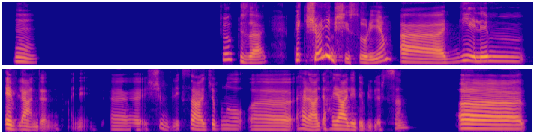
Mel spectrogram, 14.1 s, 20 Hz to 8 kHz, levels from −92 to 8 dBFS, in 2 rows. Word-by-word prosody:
Hımm. 190 Hz, -5 st, -6 dB, 2.4 s
Çok 285 Hz, 0 st, -7 dB
güzel. 150 Hz, -7 st, -4 dB, 0.4 s
Peki, 265 Hz, -3 st, -2 dB
şöyle 430 Hz, +10 st, +6 dB
bir -, -, -4 dB
şey 175 Hz, -, -4 dB
sorayım. 165 Hz, -, -4 dB
Aaa, 165 Hz, -5 st, +1 dB, 0.2 s
diyelim, 220 Hz, -2 st, +4 dB, 0.6 s
evlendin. 165 Hz, -2 st, -1 dB, 0.2 s
Hani, -, -, -21 dB, 0.4 s
eee, 155 Hz, -1 st, -12 dB
şimdilik -, -, -17 dB
sadece 155 Hz, +4 st, -4 dB
bunu, 180 Hz, -1 st, -15 dB
aaa, 160 Hz, -2 st, -5 dB
herhâlde 155 Hz, -6 st, -2 dB
hayal 175 Hz, -3 st, +1 dB
edebilirsin. 120 Hz, -, -11 dB, 0.6 s
Aaa, 195 Hz, -2 st, +5 dB
175 Hz, 90 wpm, -23 LUFS, 155-200 Hz, 2.4 s, şöyle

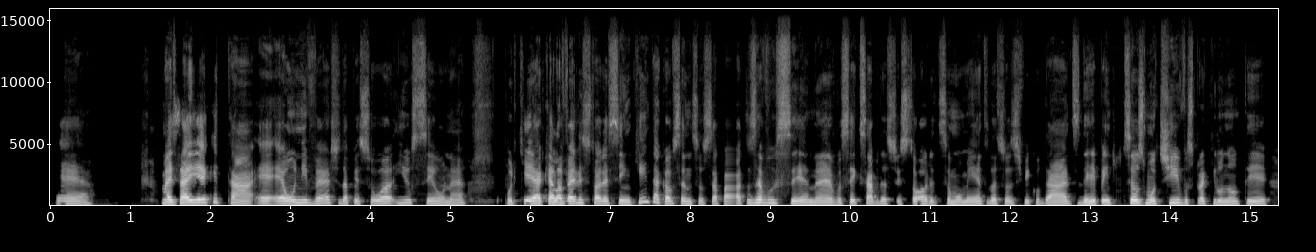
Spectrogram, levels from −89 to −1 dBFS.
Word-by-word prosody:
É. 185 Hz, -2 st, -4 dB, 0.9 s
Mas 230 Hz, 0 st, +3 dB
aí 230 Hz, +1 st, +8 dB
é 255 Hz, -, +6 dB
que 285 Hz, +3 st, -5 dB
tá, 210 Hz, -7 st, -1 dB
é 205 Hz, 0 st, 0 dB
é, 210 Hz, -, +6 dB
o -, -, +5 dB
universo 225 Hz, 0 st, 0 dB
da 215 Hz, -, -1 dB
pessoa 215 Hz, +3 st, -1 dB
e 225 Hz, -1 st, -5 dB
o -, -, -4 dB
seu, 185 Hz, -5 st, -4 dB
né. 180 Hz, +2 st, -6 dB, 0.5 s
Porque 195 Hz, +2 st, -1 dB
é 210 Hz, +1 st, +7 dB
aquela 210 Hz, 0 st, +5 dB
velha 220 Hz, +4 st, +3 dB
história 220 Hz, -4 st, 0 dB
assim, 205 Hz, +1 st, -1 dB
quem 280 Hz, -, -3 dB
está 300 Hz, -4 st, -1 dB
calçando 205 Hz, -3 st, -1 dB
seus 185 Hz, -2 st, -9 dB
sapatos 180 Hz, +5 st, -4 dB
é 240 Hz, -, +6 dB
você, 215 Hz, -2 st, -1 dB
né, 195 Hz, 0 st, 0 dB
você 180 Hz, +6 st, -3 dB
que 230 Hz, -, -15 dB
sabe 215 Hz, -7 st, -1 dB
da 175 Hz, 0 st, -2 dB
sua 170 Hz, +1 st, -11 dB
história, 185 Hz, +1 st, -2 dB
do -, -, -22 dB
seu 190 Hz, -, -4 dB
momento, 180 Hz, 0 st, -2 dB
das 175 Hz, -1 st, -2 dB
suas 175 Hz, -2 st, -5 dB
dificuldades, 180 Hz, 0 st, -2 dB
de 175 Hz, +1 st, +1 dB
repente, 205 Hz, +1 st, +2 dB
os -, -, -19 dB
seus 230 Hz, -3 st, +5 dB
motivos 210 Hz, +1 st, 0 dB
para 200 Hz, -1 st, -2 dB
aquilo 195 Hz, +1 st, -3 dB
não 190 Hz, -1 st, -1 dB
ter 175 Hz, -4 st, -1 dB
200 Hz, 200 wpm, -24 LUFS, 185-220 Hz, 0.9 s, aí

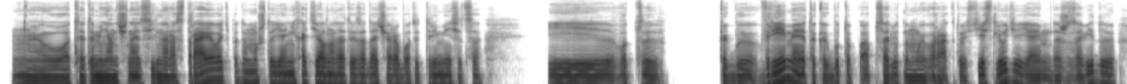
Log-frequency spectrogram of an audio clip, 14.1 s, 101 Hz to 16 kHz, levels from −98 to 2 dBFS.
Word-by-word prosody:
М, 85 Hz, +1 st, -4 dB
э, 80 Hz, -1 st, +1 dB
вот 80 Hz, +1 st, 0 dB
это 85 Hz, 0 st, 0 dB
меня 80 Hz, 0 st, +4 dB
начинает 80 Hz, 0 st, +1 dB
сильно 85 Hz, 0 st, +1 dB
расстраивать, 100 Hz, +10 st, +2 dB
потому 110 Hz, 0 st, -3 dB
что 105 Hz, -2 st, -4 dB
я 100 Hz, -1 st, +2 dB
не 95 Hz, 0 st, +2 dB
хотел 100 Hz, 0 st, +2 dB
над 95 Hz, -1 st, +1 dB
этой 95 Hz, 0 st, +1 dB
задачей 90 Hz, 0 st, 0 dB
работать 90 Hz, -1 st, -2 dB
3 90 Hz, -, -2 dB
месяца, 85 Hz, -1 st, -4 dB, 0.8 s
и 85 Hz, -1 st, +2 dB
вот, 90 Hz, +4 st, -6 dB
э, 85 Hz, -2 st, 0 dB, 0.8 s
как 90 Hz, -3 st, -3 dB
бы 80 Hz, -1 st, 0 dB
время- 100 Hz, -, +4 dB
это 85 Hz, -, -3 dB
как 85 Hz, -2 st, -3 dB
будто 85 Hz, -, -3 dB
б -, -, -28 dB
абсолютно 85 Hz, 0 st, -2 dB
мой 80 Hz, 0 st, +1 dB
враг. 75 Hz, -1 st, -2 dB
То -, -, -5 dB
есть 70 Hz, 0 st, -7 dB
есть 90 Hz, -1 st, 0 dB
люди- 115 Hz, +4 st, +2 dB
я 85 Hz, -5 st, 0 dB
им 75 Hz, -1 st, -3 dB
даже 75 Hz, -2 st, -3 dB
завидую- 95 Hz, +4 st, -1 dB
85 Hz, 170 wpm, -24 LUFS, 80-95 Hz, 0.8 s, меня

